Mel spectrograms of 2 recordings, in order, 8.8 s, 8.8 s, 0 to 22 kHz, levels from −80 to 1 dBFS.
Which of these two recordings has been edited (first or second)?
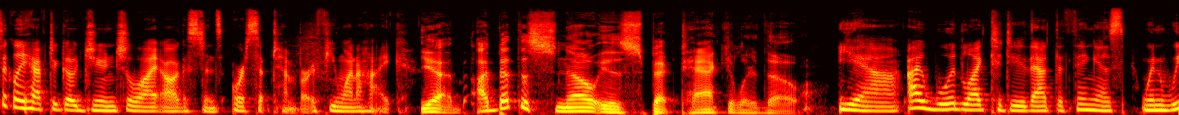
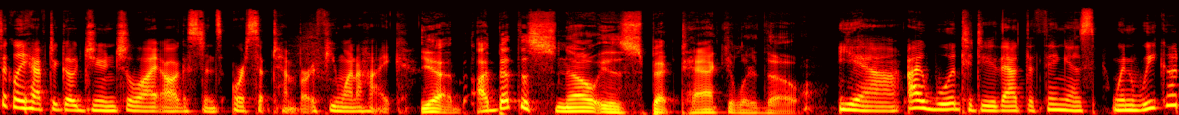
second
